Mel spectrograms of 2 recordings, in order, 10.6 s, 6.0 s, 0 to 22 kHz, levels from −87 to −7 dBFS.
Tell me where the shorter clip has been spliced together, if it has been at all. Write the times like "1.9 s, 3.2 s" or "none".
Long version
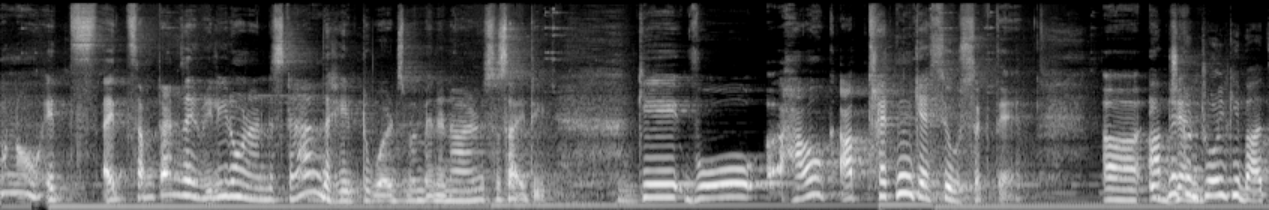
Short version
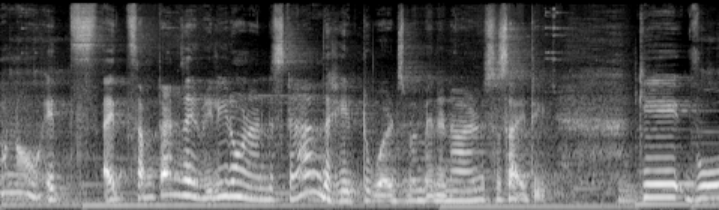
none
